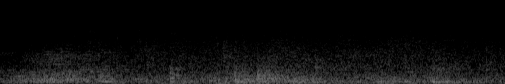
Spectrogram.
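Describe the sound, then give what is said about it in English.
Steady, continuous rainfall hisses throughout on a rainy Carolina morning, with low, muffled rumbles swelling underneath like thunder. No one speaks. “Good morning, and thank you all for being here on this moist, rainy Carolina morning.”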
